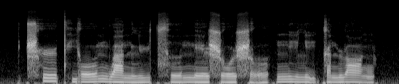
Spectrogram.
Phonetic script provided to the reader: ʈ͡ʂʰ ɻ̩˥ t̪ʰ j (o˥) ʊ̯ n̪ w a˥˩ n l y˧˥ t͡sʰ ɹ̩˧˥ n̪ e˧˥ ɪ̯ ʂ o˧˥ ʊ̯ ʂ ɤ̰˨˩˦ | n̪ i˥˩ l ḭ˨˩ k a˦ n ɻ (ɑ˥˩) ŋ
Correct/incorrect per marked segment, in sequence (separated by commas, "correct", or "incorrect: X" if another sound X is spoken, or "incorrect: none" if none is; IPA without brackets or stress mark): incorrect: o˧˥, correct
